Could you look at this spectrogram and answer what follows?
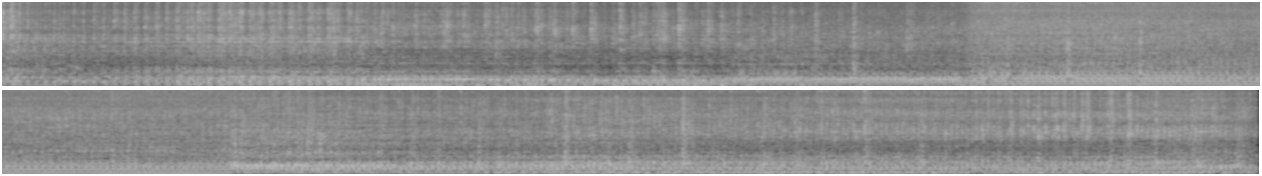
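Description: A Turismo Carretera race car's engine runs loudly and steadily up close in Los Angeles, with a deep rumbling drone that holds throughout and shifts slightly in pitch partway through.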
